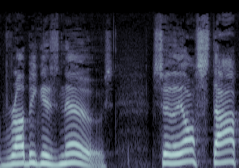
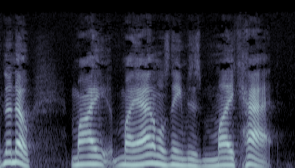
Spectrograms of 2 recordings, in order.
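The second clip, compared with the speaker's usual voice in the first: usual speaking voice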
